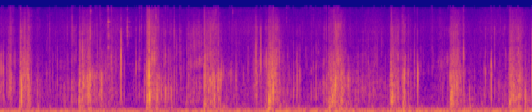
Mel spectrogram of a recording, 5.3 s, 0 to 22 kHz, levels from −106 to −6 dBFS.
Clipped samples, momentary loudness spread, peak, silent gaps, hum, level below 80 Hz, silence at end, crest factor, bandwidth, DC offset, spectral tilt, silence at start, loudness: under 0.1%; 11 LU; -8 dBFS; none; none; -46 dBFS; 0 s; 32 dB; 17 kHz; under 0.1%; -3.5 dB/octave; 0 s; -40 LUFS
